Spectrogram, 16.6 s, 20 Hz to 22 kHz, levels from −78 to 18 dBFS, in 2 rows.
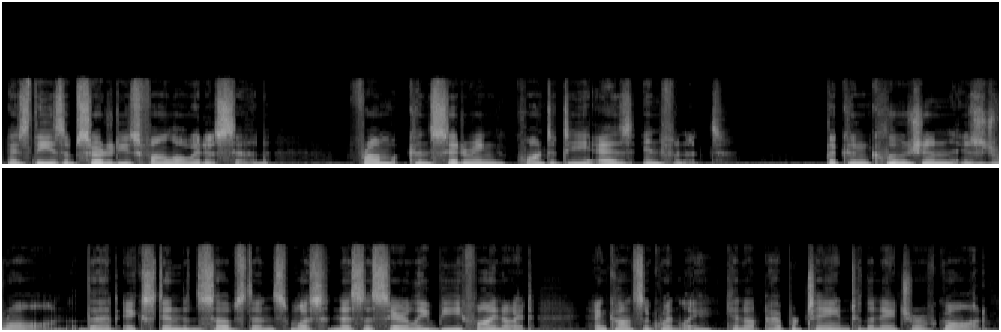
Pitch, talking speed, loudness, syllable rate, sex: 105 Hz, 115 wpm, -19 LUFS, 4.6 syllables/s, male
